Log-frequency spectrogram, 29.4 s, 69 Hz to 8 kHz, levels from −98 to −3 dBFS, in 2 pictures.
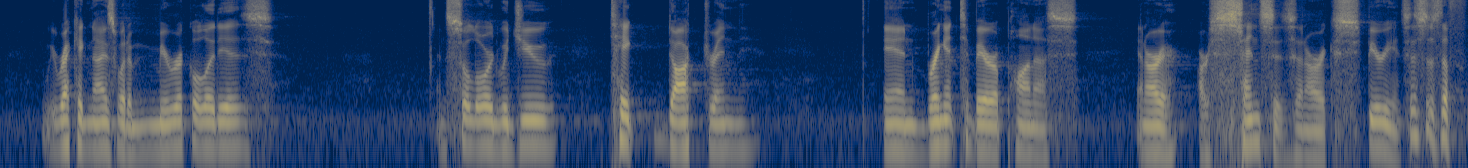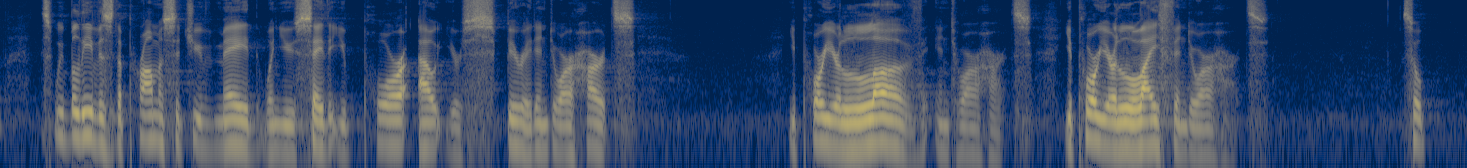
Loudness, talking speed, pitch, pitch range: -36 LUFS, 135 wpm, 125 Hz, 115-135 Hz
